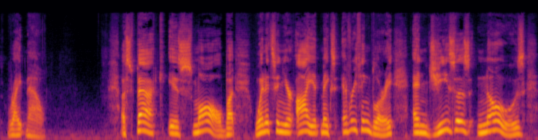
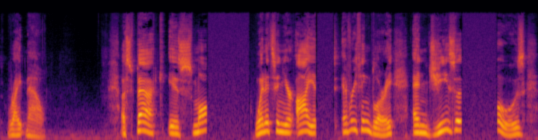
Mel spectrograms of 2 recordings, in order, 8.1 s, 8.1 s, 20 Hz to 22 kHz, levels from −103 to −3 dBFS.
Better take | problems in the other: first | audio cutting out; at 3 s for 0.5 s, at 4.5 s and at 7 s for 0.5 s

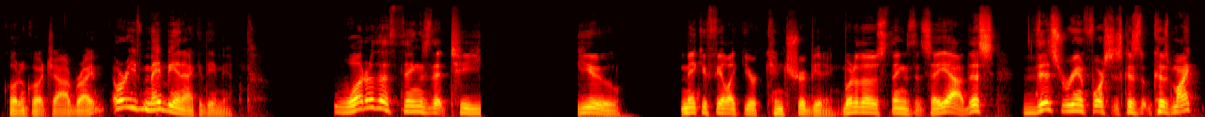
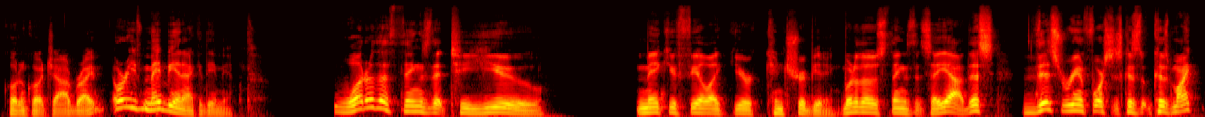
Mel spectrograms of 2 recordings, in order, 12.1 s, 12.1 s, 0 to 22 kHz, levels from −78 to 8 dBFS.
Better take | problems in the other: second | audio freezing; at 5 s for 1 s

